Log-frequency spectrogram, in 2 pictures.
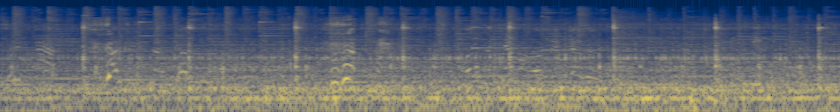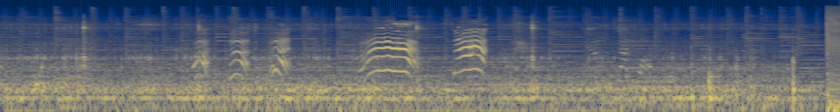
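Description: Wind buffeting and road rattle on a handlebar-mounted camera as a tandem bicycle is ridden along pavement, with a few short voice calls about ten to thirteen seconds in.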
